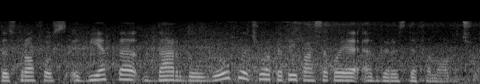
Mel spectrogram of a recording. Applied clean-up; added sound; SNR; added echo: none; Train; 10 dB; none.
